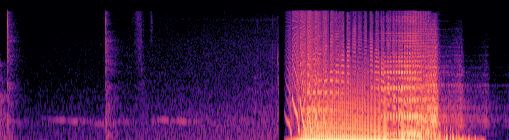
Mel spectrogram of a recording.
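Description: Faint room tone with a single click, then about three and a half seconds in a loud electronic outro sting: a synthesizer sweep whose stacked tones fall in pitch for about two seconds, then stutters and cuts off.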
